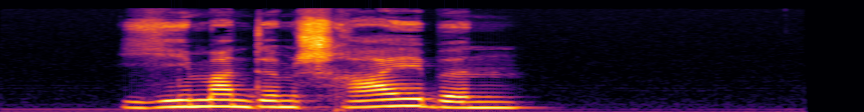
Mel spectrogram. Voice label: "jemandem schreiben", German; pronouns personal dative

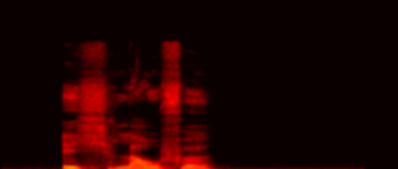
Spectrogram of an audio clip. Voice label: "ich laufe", German; verbs present tense irregular

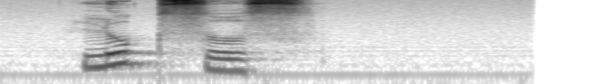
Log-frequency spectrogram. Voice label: "luxus", german; masculine

